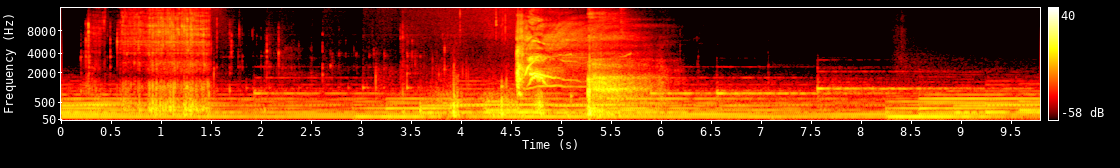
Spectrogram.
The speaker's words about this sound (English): Now listen to the water as I stick my fingers in and give it a taste. You're doing a great job. Refreshed. And let's finish with a full gulp.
